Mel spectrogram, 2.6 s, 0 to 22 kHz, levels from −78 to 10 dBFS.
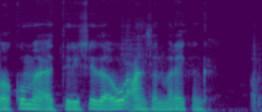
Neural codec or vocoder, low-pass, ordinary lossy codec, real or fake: vocoder, 44.1 kHz, 128 mel bands every 256 samples, BigVGAN v2; none; none; fake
